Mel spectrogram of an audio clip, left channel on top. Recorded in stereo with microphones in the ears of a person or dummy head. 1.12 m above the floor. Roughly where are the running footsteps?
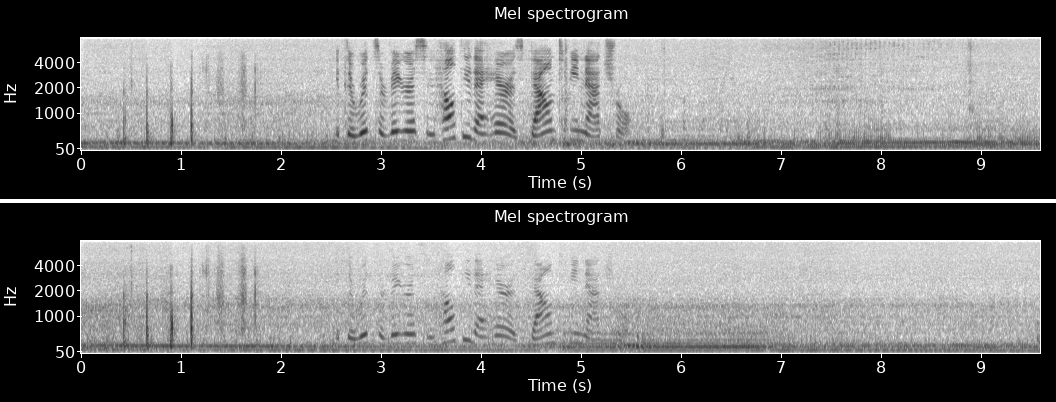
Right.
